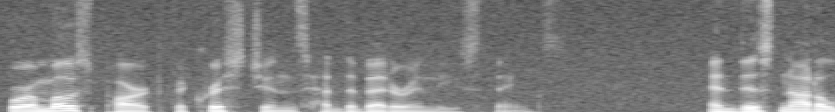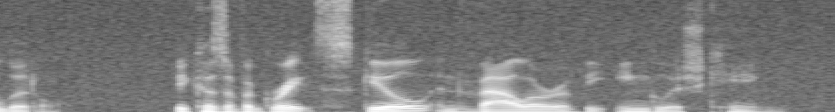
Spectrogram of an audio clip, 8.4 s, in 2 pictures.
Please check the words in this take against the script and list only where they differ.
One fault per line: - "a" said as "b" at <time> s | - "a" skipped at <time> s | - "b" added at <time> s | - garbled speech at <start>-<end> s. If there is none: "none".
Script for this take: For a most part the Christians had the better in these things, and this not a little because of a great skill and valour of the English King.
none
